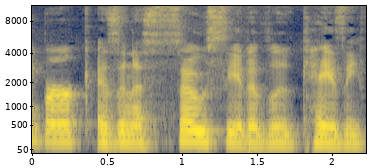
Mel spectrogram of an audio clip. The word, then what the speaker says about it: Lucchese: Lucchese. – Lucchese? Lucchese. – Oh, it's CC. I knew that. – Double C is a hard C. – Double C is a K.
